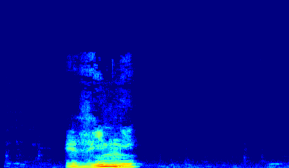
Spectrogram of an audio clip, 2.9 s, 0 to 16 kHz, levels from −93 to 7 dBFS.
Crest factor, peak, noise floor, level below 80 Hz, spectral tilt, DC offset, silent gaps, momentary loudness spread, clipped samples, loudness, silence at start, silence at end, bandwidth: 18 dB; -6 dBFS; -75 dBFS; -60 dBFS; -10 dB/octave; under 0.1%; none; 17 LU; under 0.1%; -19 LUFS; 0.65 s; 1.55 s; 3.9 kHz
